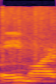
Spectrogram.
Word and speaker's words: Amar: I actually like to pronounce it Amar, but I mean, my bad. No, it's cool. Like Mitch Durrell, that's a homie. He pronounces it Amar too on his YouTube reaction videos. But yeah, I've been meaning to say it's actually Amar.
